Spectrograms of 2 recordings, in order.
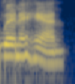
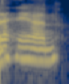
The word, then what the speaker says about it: Linehan: Linehan. Um, Linehan.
